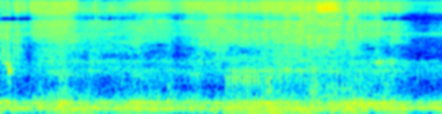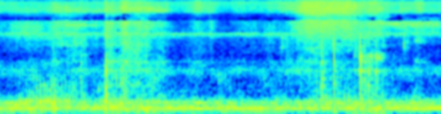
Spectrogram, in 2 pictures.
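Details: A pet cat purrs steadily: a deep, throbbing, continuous rumble of rapid low pulses that holds throughout, with occasional small ticks and a faint hum behind.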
